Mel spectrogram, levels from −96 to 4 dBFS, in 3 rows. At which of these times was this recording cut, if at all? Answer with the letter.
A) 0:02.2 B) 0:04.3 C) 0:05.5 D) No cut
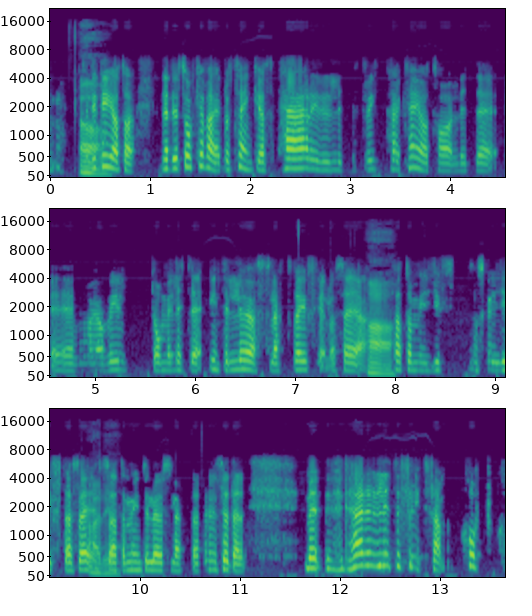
A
